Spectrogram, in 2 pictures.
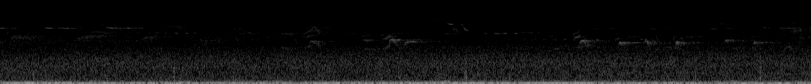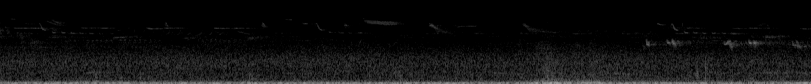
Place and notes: Schloßpark Buch, Berlin - Schlossparkgraben, water outflow, ambience
Berlin, Schlosspark Buch. The water of river Panke feeds two ponds in the park, which is a natural reserve (Naturschutzgebiet) together with the nearby Buch forest.
(Sony PCM D50, DPA4060)
Berlin, Germany, 27 March 2019, 09:00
